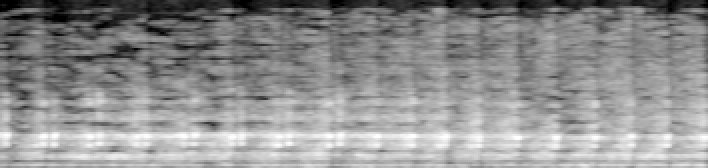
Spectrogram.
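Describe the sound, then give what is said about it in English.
A barn owl's click-click-click call: a fast, dry series of clicks running steadily for several seconds with a rattling, slightly hissy high-pitched texture and regular pulses, with no one talking. “Another common one is the click-click-click call, which sounds a bit like its name, and is also usually given by the male when it's bringing food back to its nest.”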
